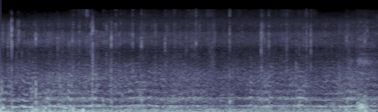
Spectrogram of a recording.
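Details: Dense, even buzzing of a honey bee colony at an open hive while brood frames are moved for a split; a constant low hum with occasional light taps and clicks.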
